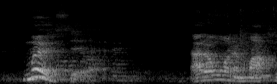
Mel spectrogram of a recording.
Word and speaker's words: Merci: There was a Frenchman in there, and he said it's called Mercy. Mercy.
